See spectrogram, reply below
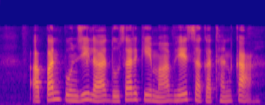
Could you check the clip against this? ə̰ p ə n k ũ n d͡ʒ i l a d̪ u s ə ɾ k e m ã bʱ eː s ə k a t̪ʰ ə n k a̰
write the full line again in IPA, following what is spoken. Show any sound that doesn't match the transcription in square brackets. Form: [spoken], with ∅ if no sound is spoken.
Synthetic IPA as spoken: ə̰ p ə n [p] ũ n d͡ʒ i l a d̪ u s ə ɾ k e m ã bʱ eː s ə k [ə] t̪ʰ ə n k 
